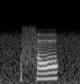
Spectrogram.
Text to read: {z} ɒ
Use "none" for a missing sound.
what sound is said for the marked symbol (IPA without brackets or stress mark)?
s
